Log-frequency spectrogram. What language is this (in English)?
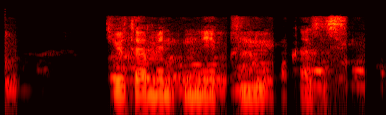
Esperanto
